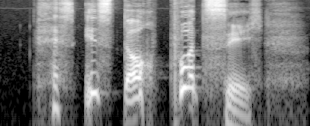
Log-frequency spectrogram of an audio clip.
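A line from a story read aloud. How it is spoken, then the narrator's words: Man laughing. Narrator (German): lachte einer der Männer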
